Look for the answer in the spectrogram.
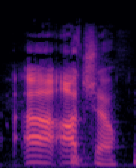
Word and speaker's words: Acho: How do you say it? – Acho. – Emmanuel Acho. Mm-hmm. Kind of like the Ocho, but Acho.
